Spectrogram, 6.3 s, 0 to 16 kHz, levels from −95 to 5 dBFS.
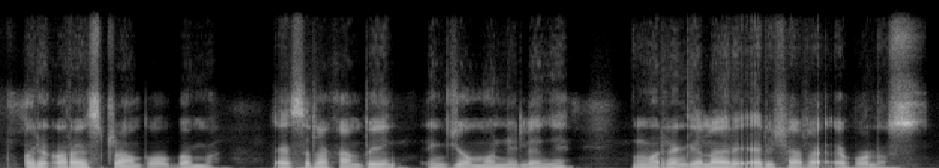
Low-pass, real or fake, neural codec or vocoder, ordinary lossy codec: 14.4 kHz; fake; autoencoder, 48 kHz, 32 numbers a frame, DAC-VAE, trained on Japanese speech; none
